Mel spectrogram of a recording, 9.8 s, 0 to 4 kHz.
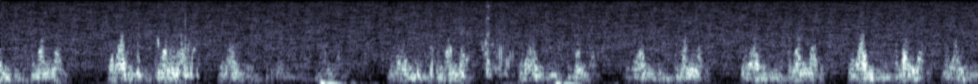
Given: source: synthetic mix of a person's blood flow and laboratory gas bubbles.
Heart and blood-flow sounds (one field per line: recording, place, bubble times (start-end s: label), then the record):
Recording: Doppler ultrasound of blood flow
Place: precordium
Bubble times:
1.33-1.43 s: bubbles
1.54-2.00 s: bubbles
4.14-4.24 s: bubbles
4.26-4.41 s: bubbles
4.45-4.70 s: bubbles
4.79-5.16 s: bubbles
From the record:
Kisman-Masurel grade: 221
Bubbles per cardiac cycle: several, 3 to 8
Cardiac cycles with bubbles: 10 to 50%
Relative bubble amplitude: barely perceptible (0.100 to 0.250)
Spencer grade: 2 (many but less than half of the cardiac periods contain bubble signals, singularly or in groups)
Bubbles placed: only in the low amplitude regions of the cardiac cycle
